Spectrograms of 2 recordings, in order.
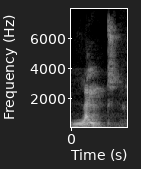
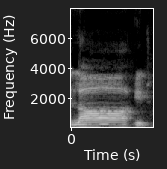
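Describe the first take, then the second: First: The word flows as one smooth syllable. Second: The word is broken into two separate vowel parts. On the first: The speaker calls it right. "in the flow, light" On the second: The speaker calls it wrong. "It's not like la it. I mean, it's not like that"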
